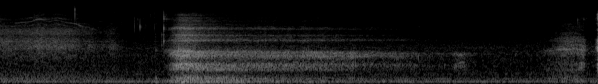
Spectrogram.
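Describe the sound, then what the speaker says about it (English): A deep breath drawn in during a guided meditation session, a slow audible inhale that swells and fades, close and soft, with faint background hum. "And have another breath in."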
